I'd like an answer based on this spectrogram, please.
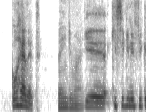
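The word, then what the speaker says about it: Kohelet: e t não por favor eu quero a pronúncia Corel bem demais que que significa eclesias do Haroldo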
